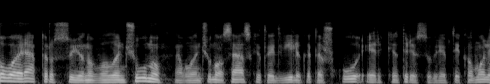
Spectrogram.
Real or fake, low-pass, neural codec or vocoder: fake; 7.2 kHz; codec, 16 kHz, 8 kbps, FreqCodec, smaller model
